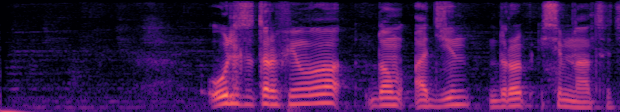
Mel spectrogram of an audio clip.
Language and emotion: Russian, neutral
